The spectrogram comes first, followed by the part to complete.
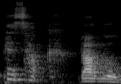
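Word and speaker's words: פסח: 원래이 유월절이란 말은 히브리어로는 이제 패사크라고 발음을 하고 영어로는 패스오버.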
